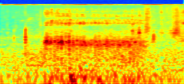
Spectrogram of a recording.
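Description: Faint snoring: a low, steady rumble from a sleeping puppet character.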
